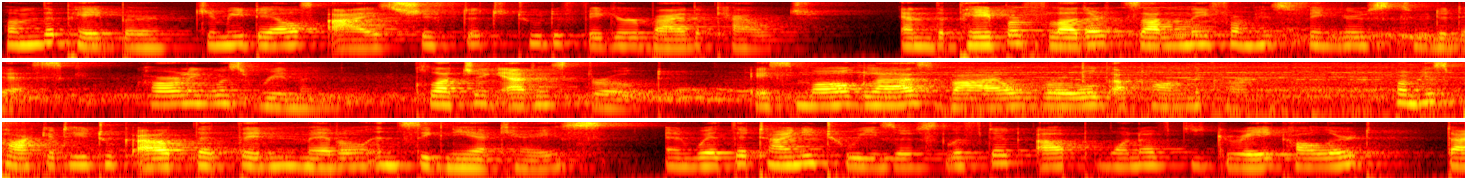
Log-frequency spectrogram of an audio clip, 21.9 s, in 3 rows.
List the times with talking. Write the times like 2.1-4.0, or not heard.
0.0-21.9.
